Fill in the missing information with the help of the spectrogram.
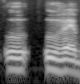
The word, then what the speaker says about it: Uwe: Because when I hear the name Uwe Boll, is it a V? Is it Uwe? – Well, I know it's spelled it's a W, but he's German.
